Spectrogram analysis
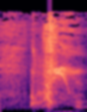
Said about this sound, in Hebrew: לבריאות, סליחה.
